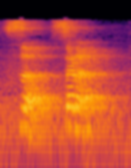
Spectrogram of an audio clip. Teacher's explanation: स, ये जो स है ये दंत्य स है, स, सड़क। तो हमारा दांत के साथ जीवा स्पर्श करके निकलती है।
